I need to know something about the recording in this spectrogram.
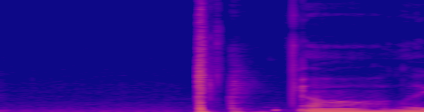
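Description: A block breaks with a short crunch.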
